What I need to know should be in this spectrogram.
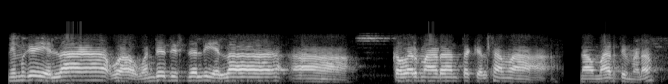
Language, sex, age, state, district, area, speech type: Kannada, male, 18-30, Karnataka, Chitradurga, urban, conversation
